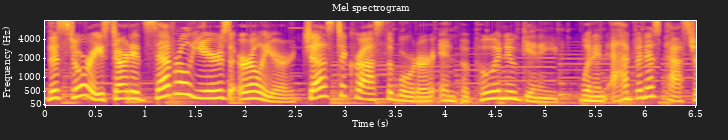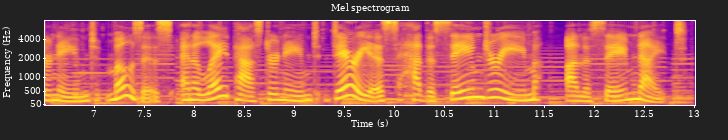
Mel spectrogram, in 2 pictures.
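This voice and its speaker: Woman narrator, scripted storytelling, animated delivery, faint music underneath. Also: medium pitch, a little slow, few pauses.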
